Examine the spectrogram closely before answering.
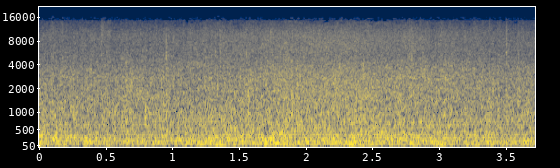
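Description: Steady, even rain hisses without pause late at night at home, a soft continuous wash of falling water with no distinct drops or voices standing out.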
